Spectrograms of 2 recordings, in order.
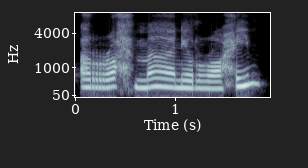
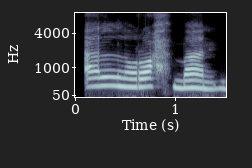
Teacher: Seperti membaca lafaz ar-rahmanir rahim, ar-rahman malah dibaca menjadi al-rahman dengan melepaskan idgham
